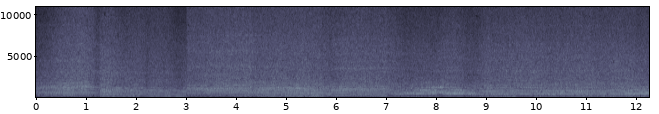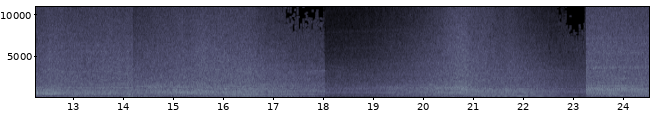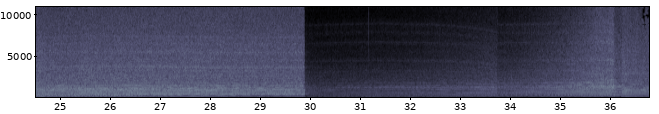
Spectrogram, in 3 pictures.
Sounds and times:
Car: 0.0s - 36.7s.

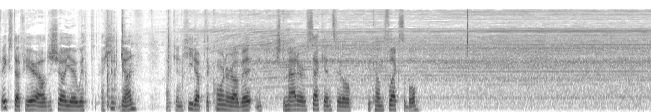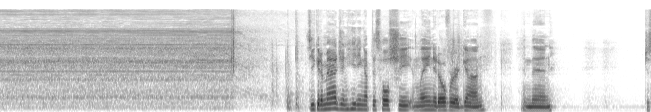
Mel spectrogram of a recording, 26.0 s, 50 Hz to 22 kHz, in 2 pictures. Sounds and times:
Hair dryer: 2.2s - 18.9s.

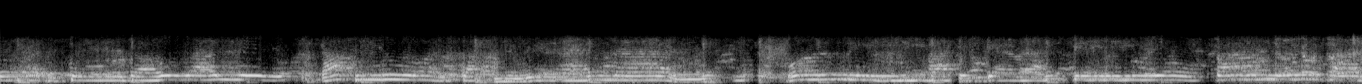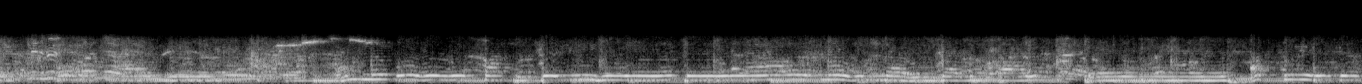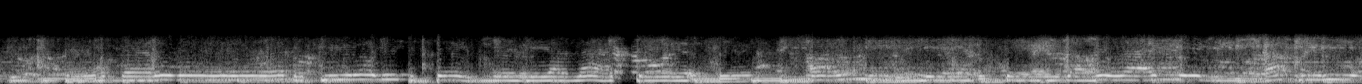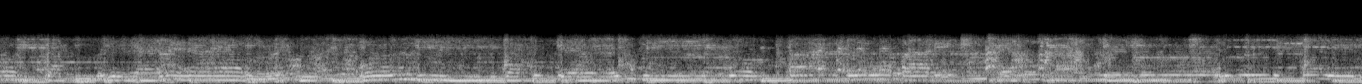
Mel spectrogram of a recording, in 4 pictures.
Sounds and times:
Male singing: 0.0s - 54.4s
Music: 0.0s - 54.4s
Speech: 2.5s - 17.3s, 20.6s - 28.5s, 33.0s - 39.9s.

